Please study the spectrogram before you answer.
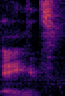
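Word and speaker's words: AYDS: Whoa, apparently that actually was just a brand of cookie pronounced just like AIDS.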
